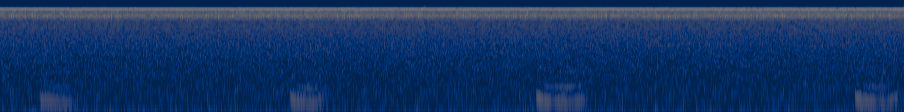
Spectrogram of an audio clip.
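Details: Sleeping indoor Scottish Fold cat, Nelsik, gives soft low snores, four short nasal puffs spaced about two and a half seconds apart, quiet against a steady room hush.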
